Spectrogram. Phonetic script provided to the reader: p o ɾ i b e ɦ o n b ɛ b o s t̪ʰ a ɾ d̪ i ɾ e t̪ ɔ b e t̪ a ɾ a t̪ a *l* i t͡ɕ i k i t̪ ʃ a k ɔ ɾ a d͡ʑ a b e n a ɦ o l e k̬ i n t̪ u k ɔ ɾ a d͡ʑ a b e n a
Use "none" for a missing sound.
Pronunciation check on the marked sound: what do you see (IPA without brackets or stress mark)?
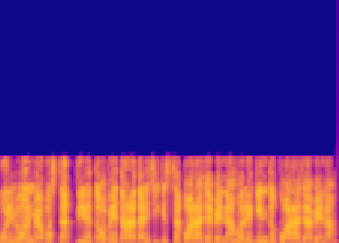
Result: ɾ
